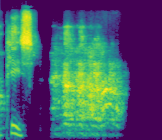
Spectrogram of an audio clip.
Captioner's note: laughter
